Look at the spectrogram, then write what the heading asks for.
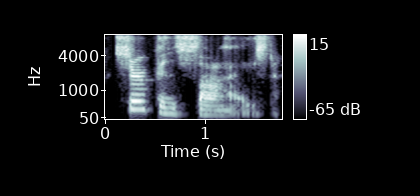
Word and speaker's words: circumcised: circumcised， sir，我们重音在第一个音节哈，circumcised。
